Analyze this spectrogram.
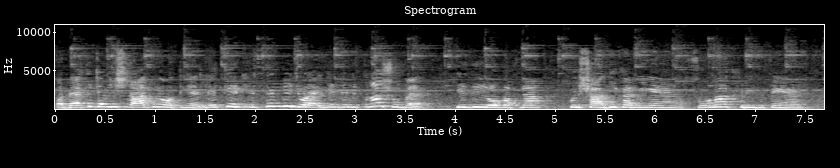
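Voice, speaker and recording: Over noticeable background noise and audible room echo, a woman talks at a moderate pace in a high voice with lively intonation. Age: 60s. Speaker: YouTuber, dietician. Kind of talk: storytelling.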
